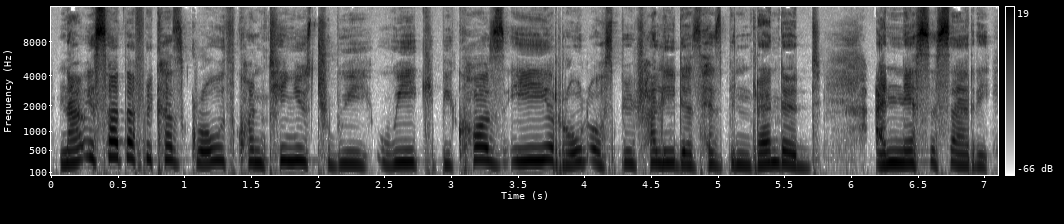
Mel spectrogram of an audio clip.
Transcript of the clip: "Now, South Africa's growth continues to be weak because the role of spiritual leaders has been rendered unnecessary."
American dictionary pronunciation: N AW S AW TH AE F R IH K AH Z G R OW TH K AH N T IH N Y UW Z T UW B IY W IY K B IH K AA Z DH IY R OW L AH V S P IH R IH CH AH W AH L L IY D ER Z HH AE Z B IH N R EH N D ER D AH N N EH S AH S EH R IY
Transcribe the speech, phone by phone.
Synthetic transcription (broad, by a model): N AW S AW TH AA F R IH K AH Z G R OW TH K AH N T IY N Y UW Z T UW B IY W IY K B IH K AA Z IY R OW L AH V S P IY R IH CH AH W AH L L IY D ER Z HH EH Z B IH N R EH N D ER D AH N N EH S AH S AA R IY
